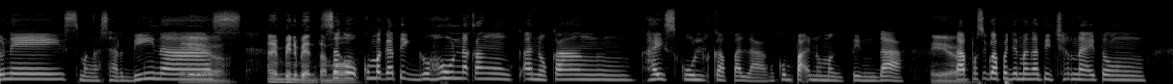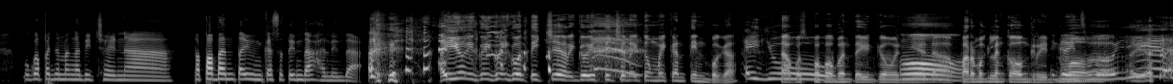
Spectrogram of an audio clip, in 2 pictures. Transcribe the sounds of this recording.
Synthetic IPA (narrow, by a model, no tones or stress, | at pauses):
ʊnɛsmɐŋasɐɾd̪iːnɐsnobɪnɪbɛ̰nt̪ɐ̰msɐɡokʊmɐɡɐt̪ɪɡɦownɐkɐŋʔɐno̞kɐŋhajskulkɐpɐlaŋkʊŋpɐʔanomɐɡ̚t̪ɪnd̪a | aːposʔɪɡwapɐɲanmɐŋat̪it͡ʃɛɾnɐʔɪt̪oŋ | ɪɡwapɐɲanmɐŋat̪it͡ʃɛɹnɐ | pɐpɐbɐnt̪ɐjʊnkɐsɐt̪ɪnd̪aɦɐnɪnd̪a̰ | ʔɐjjoŋɪkaɪɡaʔɪɡawɐŋt̪it͡ʃɛɾʔɪkawɪt̪it͡ʃɛɾnɐʔɪt̪oŋmɐjkɐnt̪ɪnbɐɡa̰ʔɐjoa̰ːpospɐpɐbɐnt̪ɐjʊnkɐmɐoaaːɾɐmɐɡlɐŋkawʔɐŋɡɾɪd̪ɡɾod̪mojɛ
